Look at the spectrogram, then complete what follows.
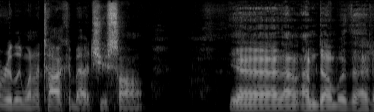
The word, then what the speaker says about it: Jusant: well, not great, but Jusant, I guess, is the name of this game. Jusant. I like to say it like croissant, like very Jusant.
